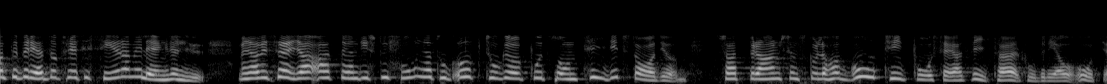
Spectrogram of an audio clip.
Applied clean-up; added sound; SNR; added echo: neural mask model Resemble Enhance denoiser.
